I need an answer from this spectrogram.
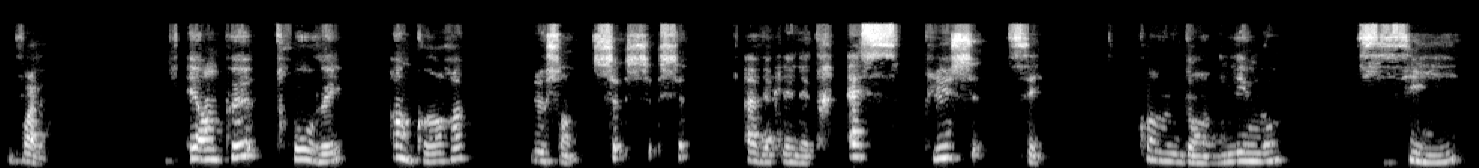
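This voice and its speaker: Woman, pronunciation teacher, very slow and careful delivery, slightly husky voice, repeats each word. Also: mid-range voice, dark tone, low-quality recording.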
